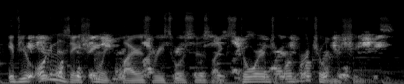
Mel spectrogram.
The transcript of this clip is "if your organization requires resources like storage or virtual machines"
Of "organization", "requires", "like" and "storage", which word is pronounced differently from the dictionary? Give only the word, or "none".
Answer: requires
